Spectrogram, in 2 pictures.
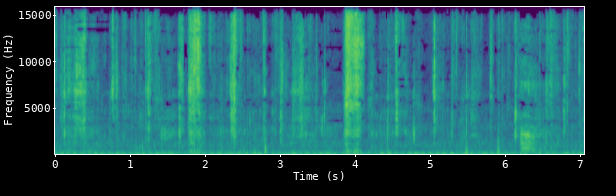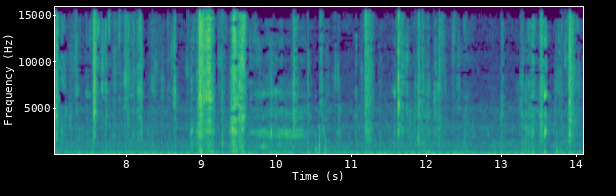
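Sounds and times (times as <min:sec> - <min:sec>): chewing and tearing food: 0:00.0 - 0:14.0
low hum: 0:00.0 - 0:14.0.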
